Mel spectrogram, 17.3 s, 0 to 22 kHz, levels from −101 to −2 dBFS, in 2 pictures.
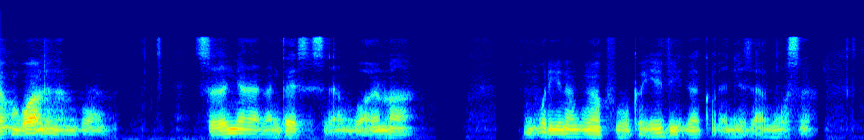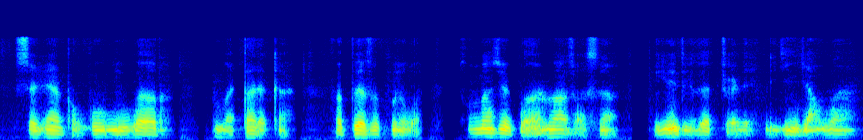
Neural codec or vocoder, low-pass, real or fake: codec, 16 kHz, 0.5 kbps, FunCodec, trained on Chinese and English, 25 frames a second; 7.2 kHz; fake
